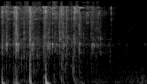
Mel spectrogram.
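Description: A bunch of large keys jingles up close, giving a quick burst of bright metallic clinks and rattles that fade after about a second.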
